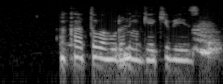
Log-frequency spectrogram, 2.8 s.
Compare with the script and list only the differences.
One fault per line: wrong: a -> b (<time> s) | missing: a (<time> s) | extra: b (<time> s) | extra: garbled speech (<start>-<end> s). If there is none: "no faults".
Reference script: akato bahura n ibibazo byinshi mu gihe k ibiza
missing: ibibazo byinshi (1.6 s)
